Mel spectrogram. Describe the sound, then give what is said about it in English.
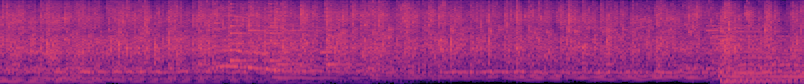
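An audience claps hands together in dense, sustained applause lasting several seconds, with a steady tone and voices underneath, swelling louder near the end. “Oh, come on, let's clap our hands.”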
